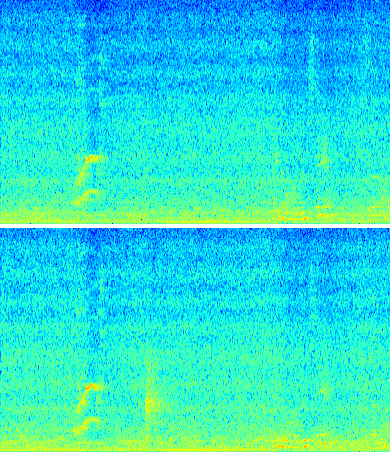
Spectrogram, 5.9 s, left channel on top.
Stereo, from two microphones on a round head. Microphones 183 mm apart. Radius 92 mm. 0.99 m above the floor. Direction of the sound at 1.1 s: 5° right (ahead or behind).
